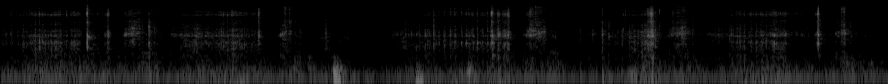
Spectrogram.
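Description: A solid pink-and-white striped dry soap bar, held in the hand, is carved with a metal utility knife blade into fine shavings. Repeated dry, bright scraping strokes with sharp crisp peaks sit over a low steady hum. No verdict is given on the soap's condition beyond it being dry.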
